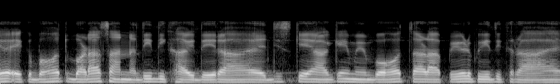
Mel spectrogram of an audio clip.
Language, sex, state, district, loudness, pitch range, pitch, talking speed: Hindi, male, Bihar, West Champaran, -16 LUFS, 110-125 Hz, 115 Hz, 215 wpm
